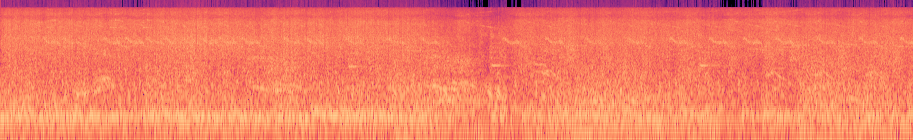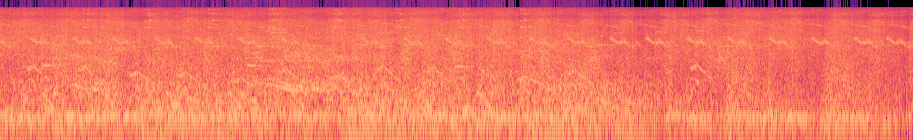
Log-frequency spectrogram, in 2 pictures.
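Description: Cartoonish battle sounds of clashing and small explosions play steadily.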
